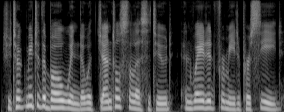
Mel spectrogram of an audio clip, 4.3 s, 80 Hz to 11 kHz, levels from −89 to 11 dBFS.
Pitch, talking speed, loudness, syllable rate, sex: 195 Hz, 225 wpm, -19 LUFS, 5.9 syllables/s, female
